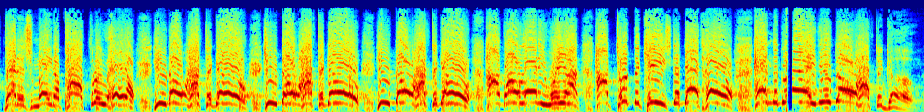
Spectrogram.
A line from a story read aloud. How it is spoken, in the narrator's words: Jesus scream out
